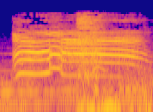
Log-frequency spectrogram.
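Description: A man lets out a loud, sustained scream, strained and harmonic, that wavers and rises in pitch before breaking into a rougher cry, lasting about a second and a half.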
